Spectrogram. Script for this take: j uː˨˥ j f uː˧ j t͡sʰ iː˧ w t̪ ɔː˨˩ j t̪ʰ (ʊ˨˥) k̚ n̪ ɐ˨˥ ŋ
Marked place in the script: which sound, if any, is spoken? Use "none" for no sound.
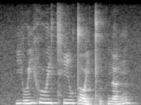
ʊ˨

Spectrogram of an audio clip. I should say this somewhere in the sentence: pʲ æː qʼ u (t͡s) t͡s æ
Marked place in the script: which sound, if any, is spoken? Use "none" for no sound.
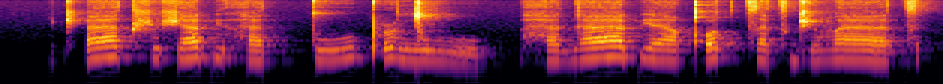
t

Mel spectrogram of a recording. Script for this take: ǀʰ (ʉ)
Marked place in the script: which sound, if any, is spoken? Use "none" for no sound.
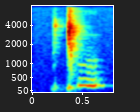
u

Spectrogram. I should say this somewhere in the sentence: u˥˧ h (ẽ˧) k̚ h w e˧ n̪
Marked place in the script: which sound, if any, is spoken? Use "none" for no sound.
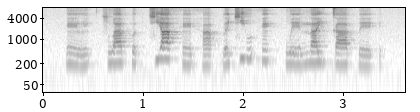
ẽ˦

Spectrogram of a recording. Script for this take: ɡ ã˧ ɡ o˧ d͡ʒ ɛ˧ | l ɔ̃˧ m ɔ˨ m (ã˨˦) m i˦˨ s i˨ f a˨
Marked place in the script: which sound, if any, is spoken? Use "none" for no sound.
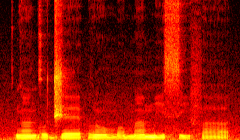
ã˨˦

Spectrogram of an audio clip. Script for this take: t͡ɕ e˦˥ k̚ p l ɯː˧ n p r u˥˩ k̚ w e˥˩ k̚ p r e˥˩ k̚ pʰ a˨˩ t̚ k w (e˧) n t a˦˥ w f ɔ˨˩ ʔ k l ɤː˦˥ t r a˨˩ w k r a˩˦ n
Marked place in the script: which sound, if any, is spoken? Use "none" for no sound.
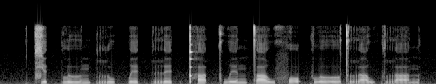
e˧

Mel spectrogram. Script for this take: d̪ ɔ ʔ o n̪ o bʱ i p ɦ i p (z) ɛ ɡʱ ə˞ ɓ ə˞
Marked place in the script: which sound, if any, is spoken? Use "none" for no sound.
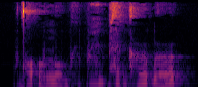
z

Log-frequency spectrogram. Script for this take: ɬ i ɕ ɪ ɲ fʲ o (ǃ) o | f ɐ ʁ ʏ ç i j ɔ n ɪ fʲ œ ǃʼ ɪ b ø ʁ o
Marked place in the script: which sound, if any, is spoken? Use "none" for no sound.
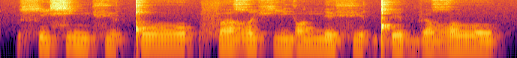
ǃ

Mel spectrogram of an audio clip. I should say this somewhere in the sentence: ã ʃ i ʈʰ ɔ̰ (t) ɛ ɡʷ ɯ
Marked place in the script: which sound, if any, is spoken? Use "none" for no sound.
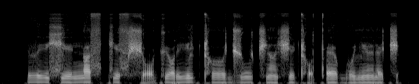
tʼ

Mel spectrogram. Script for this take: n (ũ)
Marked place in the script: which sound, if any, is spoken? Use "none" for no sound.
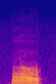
ũ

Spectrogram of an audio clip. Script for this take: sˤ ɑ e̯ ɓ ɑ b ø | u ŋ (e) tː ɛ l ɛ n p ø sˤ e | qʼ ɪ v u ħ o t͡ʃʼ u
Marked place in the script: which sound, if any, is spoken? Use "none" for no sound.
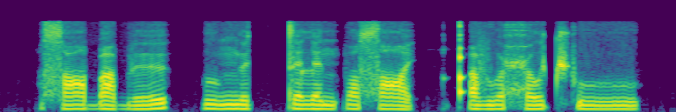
ø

